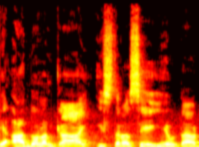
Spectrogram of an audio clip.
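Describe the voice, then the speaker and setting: A bright, sharp tone comes with ordinary pitch variation. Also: man. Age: 80s+. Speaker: politician. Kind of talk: interview. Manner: halting.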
